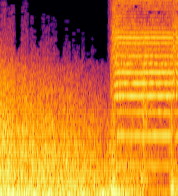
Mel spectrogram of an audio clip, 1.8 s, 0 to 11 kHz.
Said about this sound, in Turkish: Sarayın 5 yerinden günün 5 namaz zamanı yeni doğan şehzade için 7, sultan için de 3 gün top atılıyordu.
